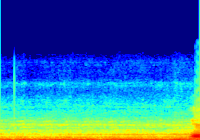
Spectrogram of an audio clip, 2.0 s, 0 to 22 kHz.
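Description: A 1987 Yamaha Inviter snowmobile's two-stroke engine running steadily at trail-cruising speed, heard from the rider's seat.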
